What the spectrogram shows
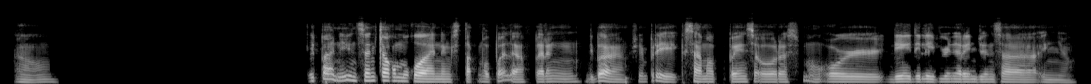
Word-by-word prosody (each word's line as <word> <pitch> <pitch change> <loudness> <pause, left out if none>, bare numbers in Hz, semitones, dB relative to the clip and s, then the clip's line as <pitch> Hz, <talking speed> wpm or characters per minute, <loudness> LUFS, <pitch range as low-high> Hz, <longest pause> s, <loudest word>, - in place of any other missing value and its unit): Oo. 115 0 -10 2.5
Eh, - - -5
pa'no 125 - +2
'yon? 190 0 -1
Saan 180 +1 +3
ka 180 - +8
kumukuha 145 -7 +5
ng 120 -1 -3
stock 120 - -3
mo 120 -2 -7
pala? 115 -2 -1
Parang 125 0 -3
'di 115 -4 -12
ba 120 -4 +2
siyempre 125 -3 -2
kasama 125 +2 0
pa - - -8
'yan 130 - -4
sa - - +1
oras 120 -1 -2
mo 120 - -9
or 125 -1 +1 0.5
dini-deliver 130 0 +1
na 125 -1 0
rin 125 - +2
diyan 120 0 -4
sa 110 -2 -1
inyo? 105 -2 -10
125 Hz, 155 wpm, -22 LUFS, 115-130 Hz, 2.5 s, ka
